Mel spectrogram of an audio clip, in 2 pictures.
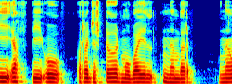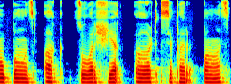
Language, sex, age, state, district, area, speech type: Kashmiri, male, 30-45, Jammu and Kashmir, Shopian, rural, read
